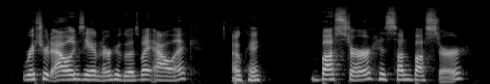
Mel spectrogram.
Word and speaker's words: Alex: name is Alexander but they call him Alec but it's spelled Alex it's annoying wait oh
